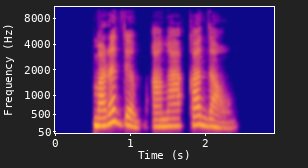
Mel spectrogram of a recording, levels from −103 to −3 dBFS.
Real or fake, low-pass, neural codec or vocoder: fake; 9.9 kHz; codec, 24 kHz, 0.9 kbps, WavTokenizer, medium speech release version 1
